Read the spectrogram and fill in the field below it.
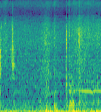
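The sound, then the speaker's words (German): A car's electric window motor whirs steadily as the glass slides down, set against a low engine-like rumble inside the vehicle, with a faint rising whine toward the end. “Erstmal muss ich das Fenster runter machen, weil es mir ein bisschen zu warm ist im Auto.”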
